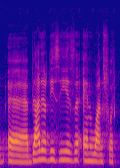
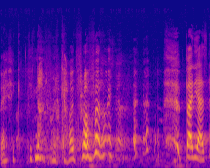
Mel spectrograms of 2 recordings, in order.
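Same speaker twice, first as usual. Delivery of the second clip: sheepish laugh through the words, then pressing on; laughing at herself; 6 semitones higher, 5 dB louder than usual. Real, not acted. Speaker laughing at her own flopped joke to the audience, amused. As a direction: laugh it off and keep going.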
